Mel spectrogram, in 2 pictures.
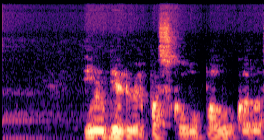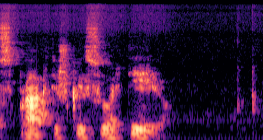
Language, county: Lithuanian, Panevėžys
